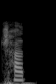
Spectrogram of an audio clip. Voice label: "chat1", taiwanese

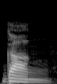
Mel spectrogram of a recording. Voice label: "ghang3", Taiwanese

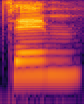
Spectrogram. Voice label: "zem1", taiwanese syllables

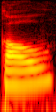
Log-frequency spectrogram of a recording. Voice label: "gou5", Taiwanese syllable

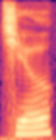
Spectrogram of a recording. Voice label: "cier5", taiwanese

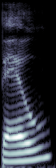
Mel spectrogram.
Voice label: "beu9", taiwanese

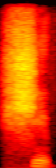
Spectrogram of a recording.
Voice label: "ship3", taiwanese Syllables

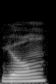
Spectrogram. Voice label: "yiung5", taiwanese Syllables

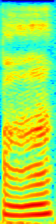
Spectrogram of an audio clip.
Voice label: "bann5", taiwanese

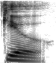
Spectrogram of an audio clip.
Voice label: "gier3", Taiwanese syllable

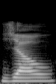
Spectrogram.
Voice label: "riau2", taiwanese

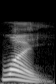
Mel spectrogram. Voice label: "uai4", Taiwanese

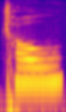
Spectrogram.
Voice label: "chou2", taiwanese

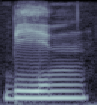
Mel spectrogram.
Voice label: "bhin2", taiwanese

